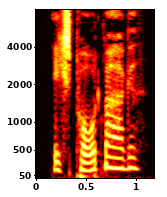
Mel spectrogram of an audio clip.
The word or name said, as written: eksportmarked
